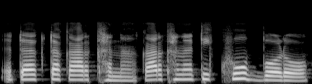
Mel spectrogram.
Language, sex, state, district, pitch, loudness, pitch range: Bengali, female, West Bengal, Paschim Medinipur, 215 Hz, -14 LUFS, 195-230 Hz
